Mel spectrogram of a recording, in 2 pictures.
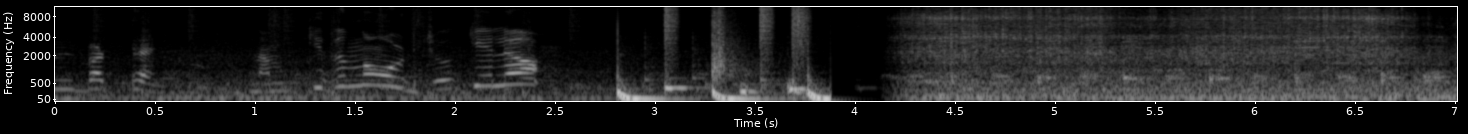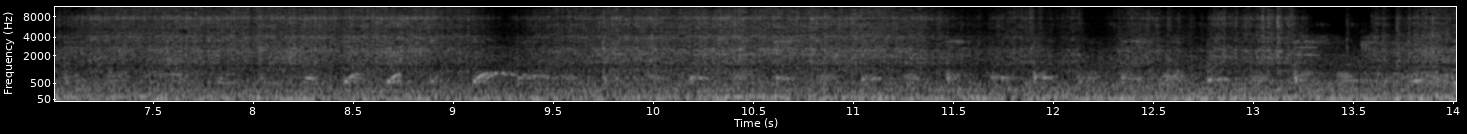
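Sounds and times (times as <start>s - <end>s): toy car motor whirring: 4.2s - 14.0s.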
